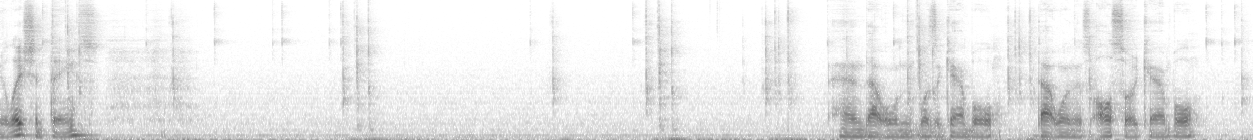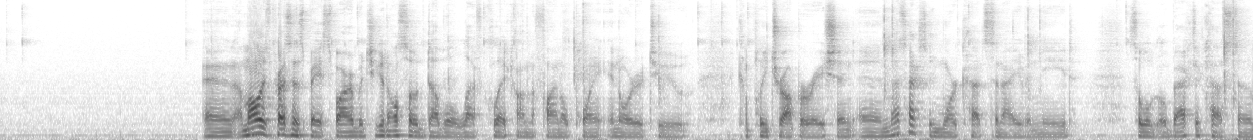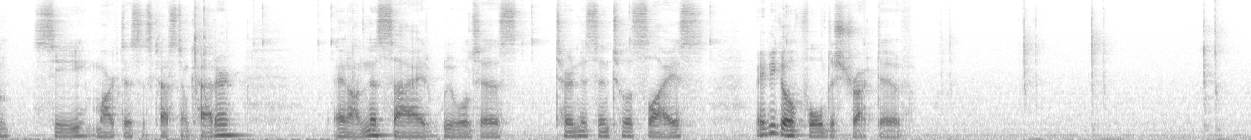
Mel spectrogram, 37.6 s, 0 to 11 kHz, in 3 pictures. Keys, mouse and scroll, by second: 0.1 double click, 1.2 click, 3.1 double click, 5.1 click, 8.1 click, 10.5 click, 14.2 click, 15.8 double click, 16.6 click, 18.7 click, 21.1 d, 21.9 click, 22.6 d, 23.5 click, 24.5 c, 27.4 click, 28.0 click, 28.5 shift+middle click, 28.8-30.1 scroll up 1, 30.1 click, 31.0 click, 31.8 click, 32.6 click, 33.5 click, 34.2 typing.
